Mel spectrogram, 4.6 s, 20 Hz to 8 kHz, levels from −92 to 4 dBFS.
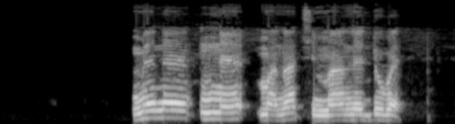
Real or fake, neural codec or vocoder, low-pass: real; none; 7.2 kHz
